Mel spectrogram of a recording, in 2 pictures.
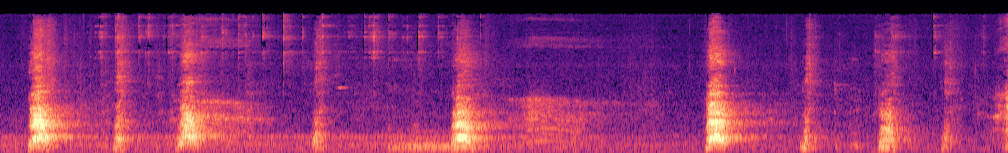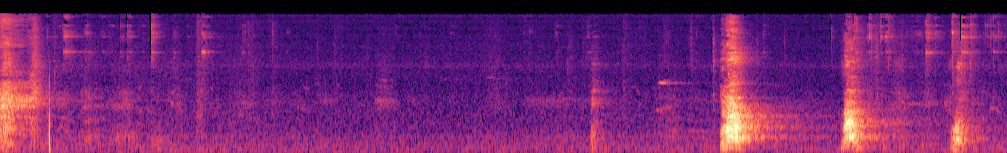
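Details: Dogs barking at and running from a deer mount indoors: bursts of loud, harsh barks in quick clusters, then a long quiet gap before more sharp barks near the end.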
